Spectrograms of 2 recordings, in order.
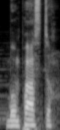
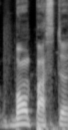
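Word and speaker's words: Bompastor: Bonpasto. Who? Sonia Bonpasto. Ah, okay. Well, that is how you guys English pronounce. Bonpasto. For us French, bon pastor is like a good pastor.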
